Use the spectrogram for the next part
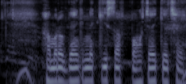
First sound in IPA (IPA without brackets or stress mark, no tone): h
